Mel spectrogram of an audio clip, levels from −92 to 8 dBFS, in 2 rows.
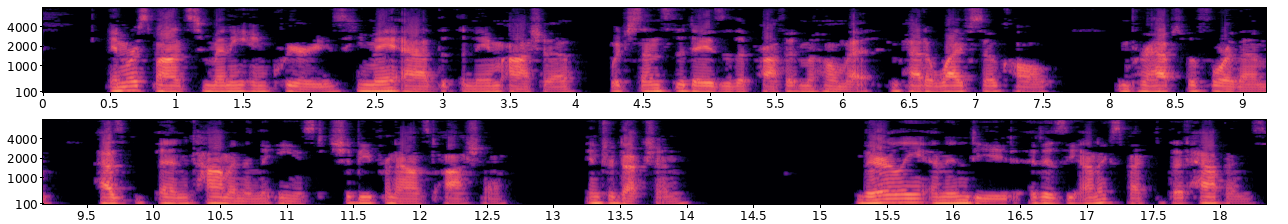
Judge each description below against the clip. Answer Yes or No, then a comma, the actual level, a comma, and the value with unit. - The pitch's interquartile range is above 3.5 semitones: No, average, 2.7 semitones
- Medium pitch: No, low, 105 Hz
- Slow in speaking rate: No, average, 165 wpm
